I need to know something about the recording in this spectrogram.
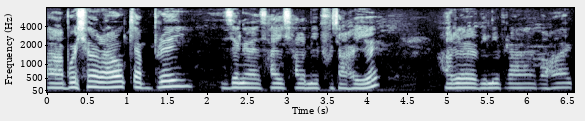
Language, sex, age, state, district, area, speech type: Bodo, male, 60+, Assam, Chirang, rural, spontaneous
